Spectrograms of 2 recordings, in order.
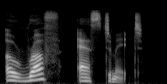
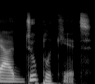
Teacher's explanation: o som é reduzido, fica curtinho, it, bem parecido com it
